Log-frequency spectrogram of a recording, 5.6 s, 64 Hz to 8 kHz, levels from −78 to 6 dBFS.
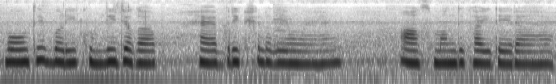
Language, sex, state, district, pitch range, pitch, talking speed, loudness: Hindi, female, Punjab, Pathankot, 215-230 Hz, 220 Hz, 160 wpm, -15 LUFS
